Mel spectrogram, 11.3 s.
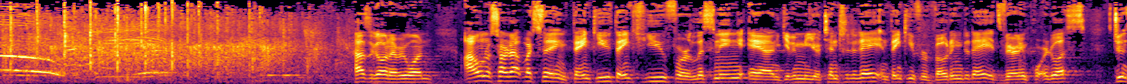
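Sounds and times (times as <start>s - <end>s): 
audience applause: 0.0s - 4.0s
speech: 3.6s - 11.2s.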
